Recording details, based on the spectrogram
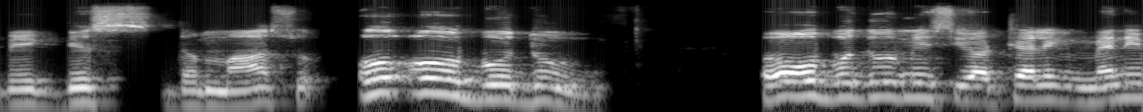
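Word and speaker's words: اعبدوا: If you're telling many people, all of you worship, then you add a wow and an alif, which is not pronounced, it's written only. And you put a sukoon here and make this dhamma. So, O'obudu. O'obudu means you are telling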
